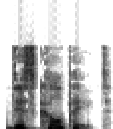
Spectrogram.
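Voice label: "disculpate", British English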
